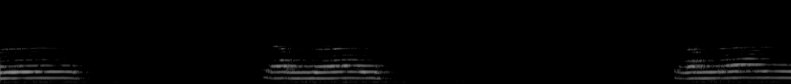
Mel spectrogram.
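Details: A pet cat meows loudly in three clear, harmonic calls about a second long, spaced roughly three seconds apart against quiet low hum.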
